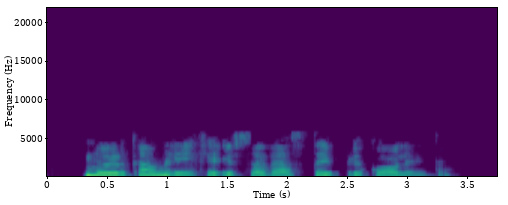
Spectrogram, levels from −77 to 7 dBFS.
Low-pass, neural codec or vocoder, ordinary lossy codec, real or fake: 7.2 kHz; codec, 44.1 kHz, 2.6 kbps, SNAC; MP3, 24 kbps; fake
